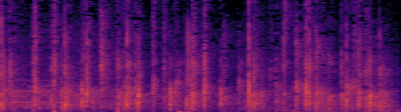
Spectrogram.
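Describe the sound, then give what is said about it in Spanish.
Loud, dense clapping from an audience of secondary-school students cheering at a school event, fast and continuous with irregular bursts throughout, no clear pauses. “Majadahonde, que también aplauden fortísimo”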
